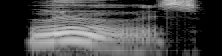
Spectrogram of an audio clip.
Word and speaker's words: lose: loose loose and loose you can hear maybe the the difference in vowel sound loose and lose uh so loose is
